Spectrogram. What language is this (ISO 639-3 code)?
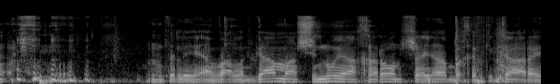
heb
